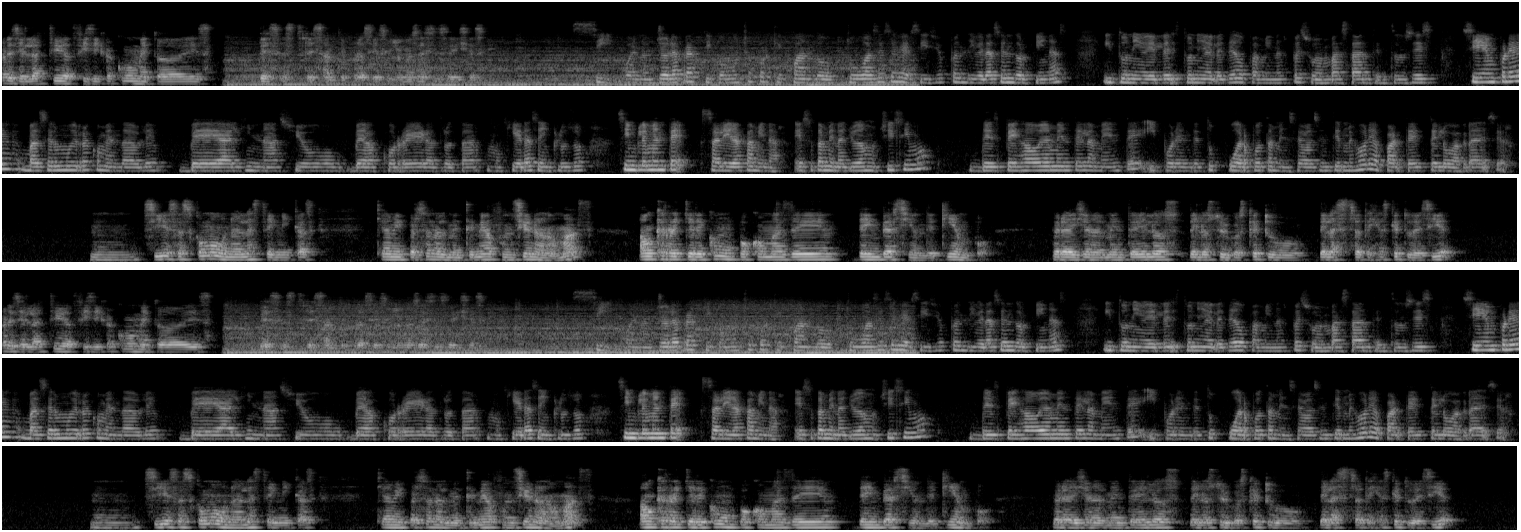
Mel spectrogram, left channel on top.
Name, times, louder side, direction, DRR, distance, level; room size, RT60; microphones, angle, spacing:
voice 1, 0.0-2.1 2.5-4.8 31.2-33.4 34.1-36.2 36.7-40.2 40.8-44.8, left 2 dB, 60° left, 1.0 m, -27 dB
sound 1, 2.2-9.2, right 4 dB, 55° right, 0.5 m, -35 dB
voice 2, 5.7-24.5 24.8-30.3, equal, 5° left, 0.4 m, -30 dB
2.4 x 2.3 x 2.4 m
head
